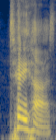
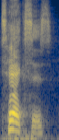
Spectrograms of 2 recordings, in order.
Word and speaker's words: Tejas: Yeah, just to piss y'all off anymore, even further, we'll pronounce it the way it was originally. Tejas, not Texas.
